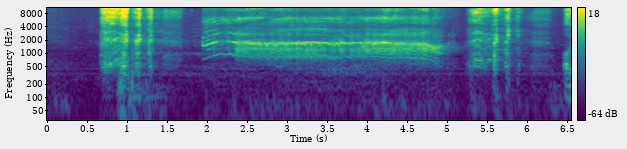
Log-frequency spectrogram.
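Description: A long, high, cat-like wail that rises sharply at its start and then holds for about three seconds. It sits between short, harsh noisy bursts, one about a second in and another near the end.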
